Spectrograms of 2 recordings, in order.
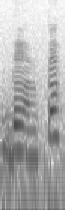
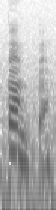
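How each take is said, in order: First: The word begins with a voiced d sound. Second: The word begins with a voiceless t sound. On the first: The speaker calls it right. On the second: The speaker calls it wrong. "Ei tente"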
